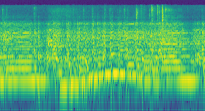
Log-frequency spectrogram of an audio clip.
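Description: Electric guitar playing a fast, individually picked single-note line in E major as a picking exercise. It starts on one note, climbs and falls back about half a second in, then settles on a note again, the phrase repeating about every second and a half.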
